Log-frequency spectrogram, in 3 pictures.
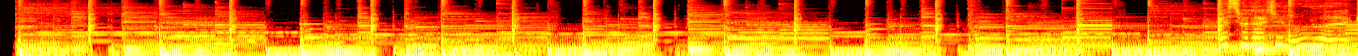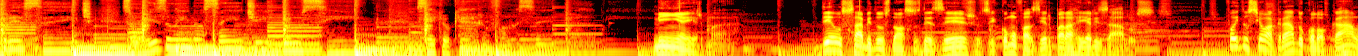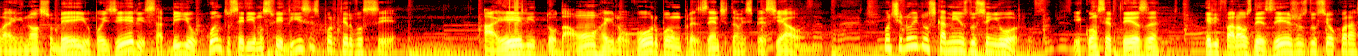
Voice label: aniversario IRMA MASC, telemensagem aniversario irma

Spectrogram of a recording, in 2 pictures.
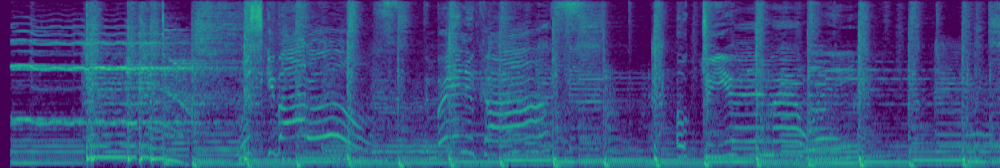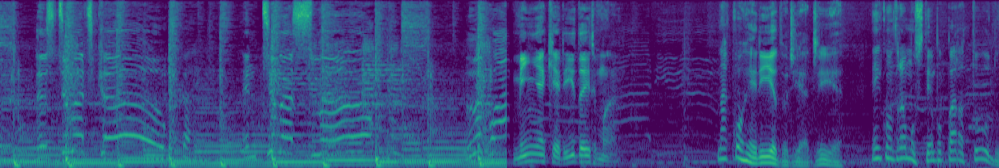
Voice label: ANIV IRMA, telemensagem aniversario irma

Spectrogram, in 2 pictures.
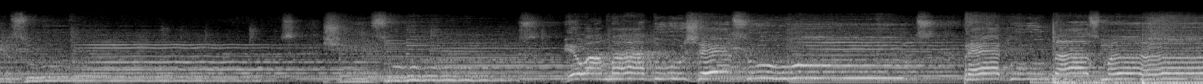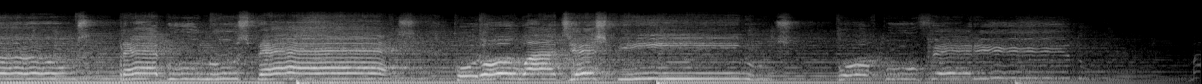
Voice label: ANIV EVANG PARA IRMA MASC, telemensagem evangelica aniversario irma

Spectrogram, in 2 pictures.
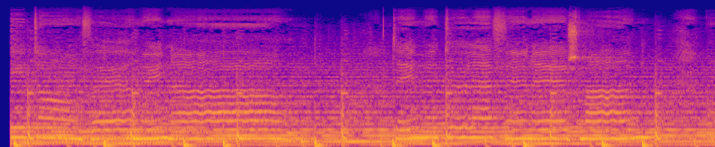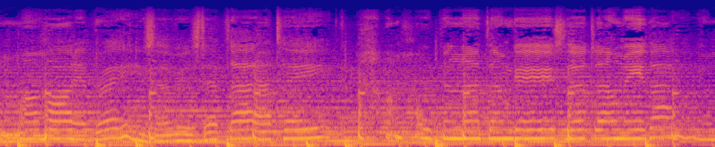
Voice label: Otimismo Geral Masculino, telemensagem

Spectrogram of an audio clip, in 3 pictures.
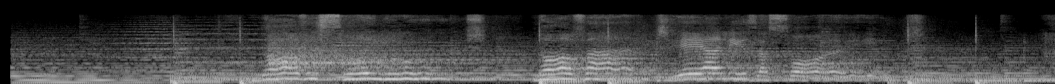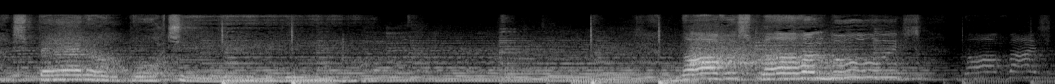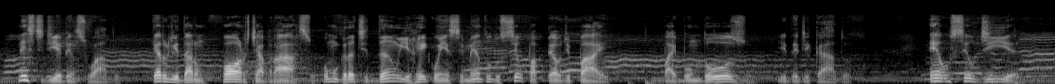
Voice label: ANIV PAI, telemensagem aniversario pai

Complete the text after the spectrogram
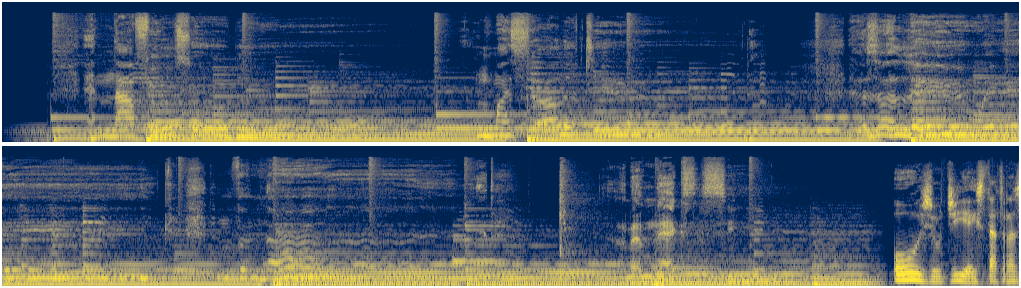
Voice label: aniversario FILHO FEM, telemensagem aniversario filha filho

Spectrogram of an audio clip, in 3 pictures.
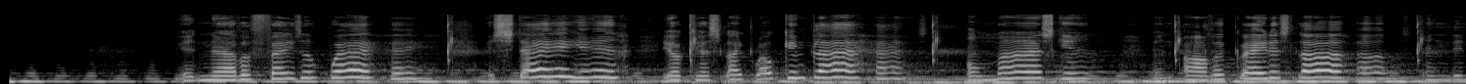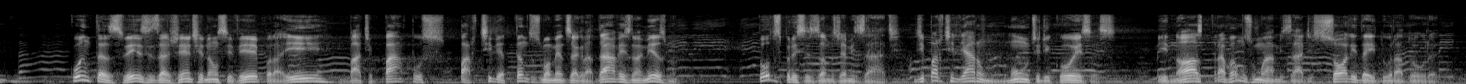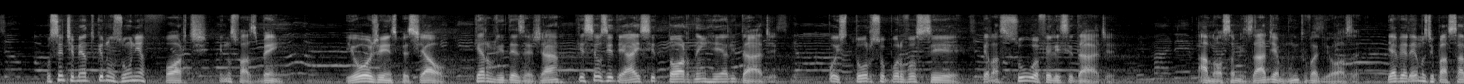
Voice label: ANIV PRIMO MASC, telemensagem aniversario primo

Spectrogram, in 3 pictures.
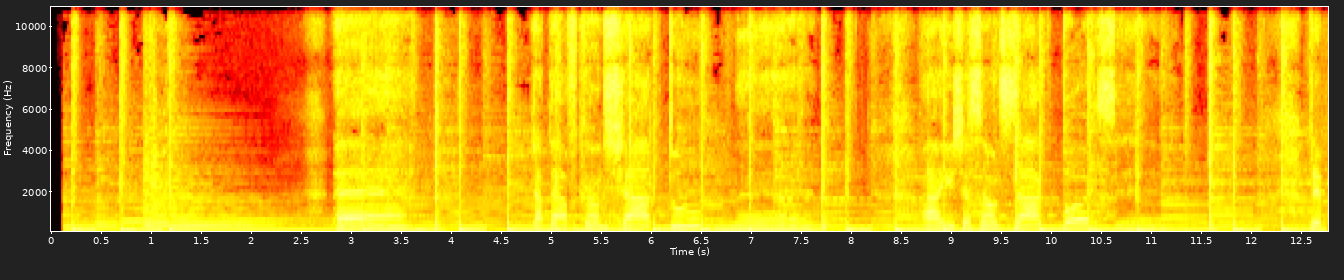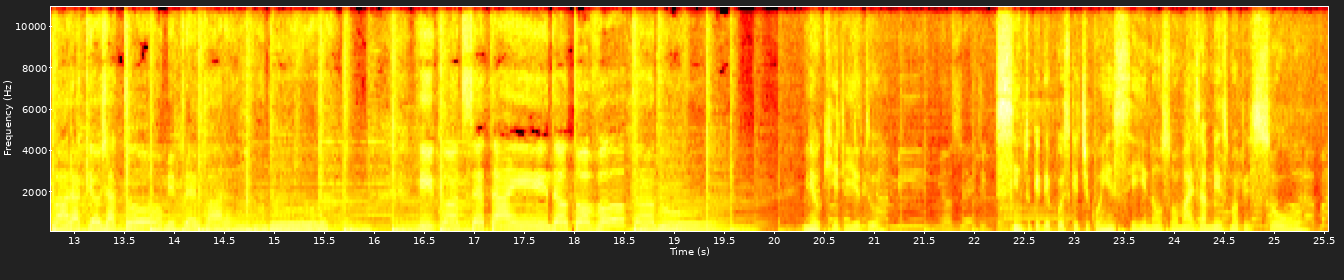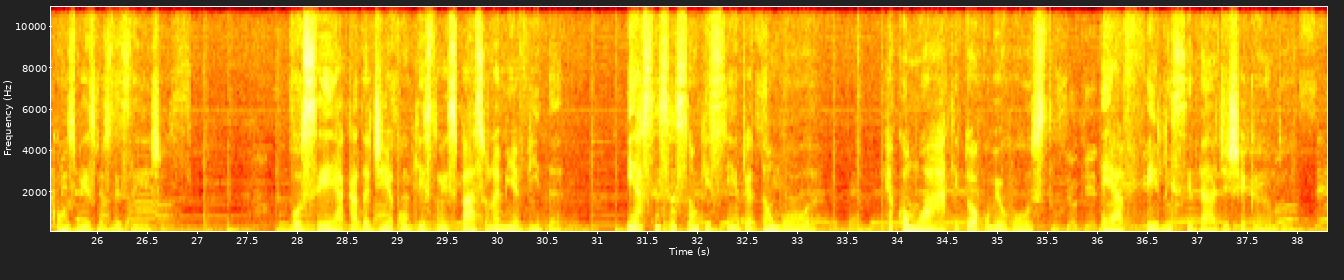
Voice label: ROMANTICA PARA ESPOSO, telemensagem

